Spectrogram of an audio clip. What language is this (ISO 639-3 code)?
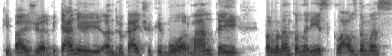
lit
